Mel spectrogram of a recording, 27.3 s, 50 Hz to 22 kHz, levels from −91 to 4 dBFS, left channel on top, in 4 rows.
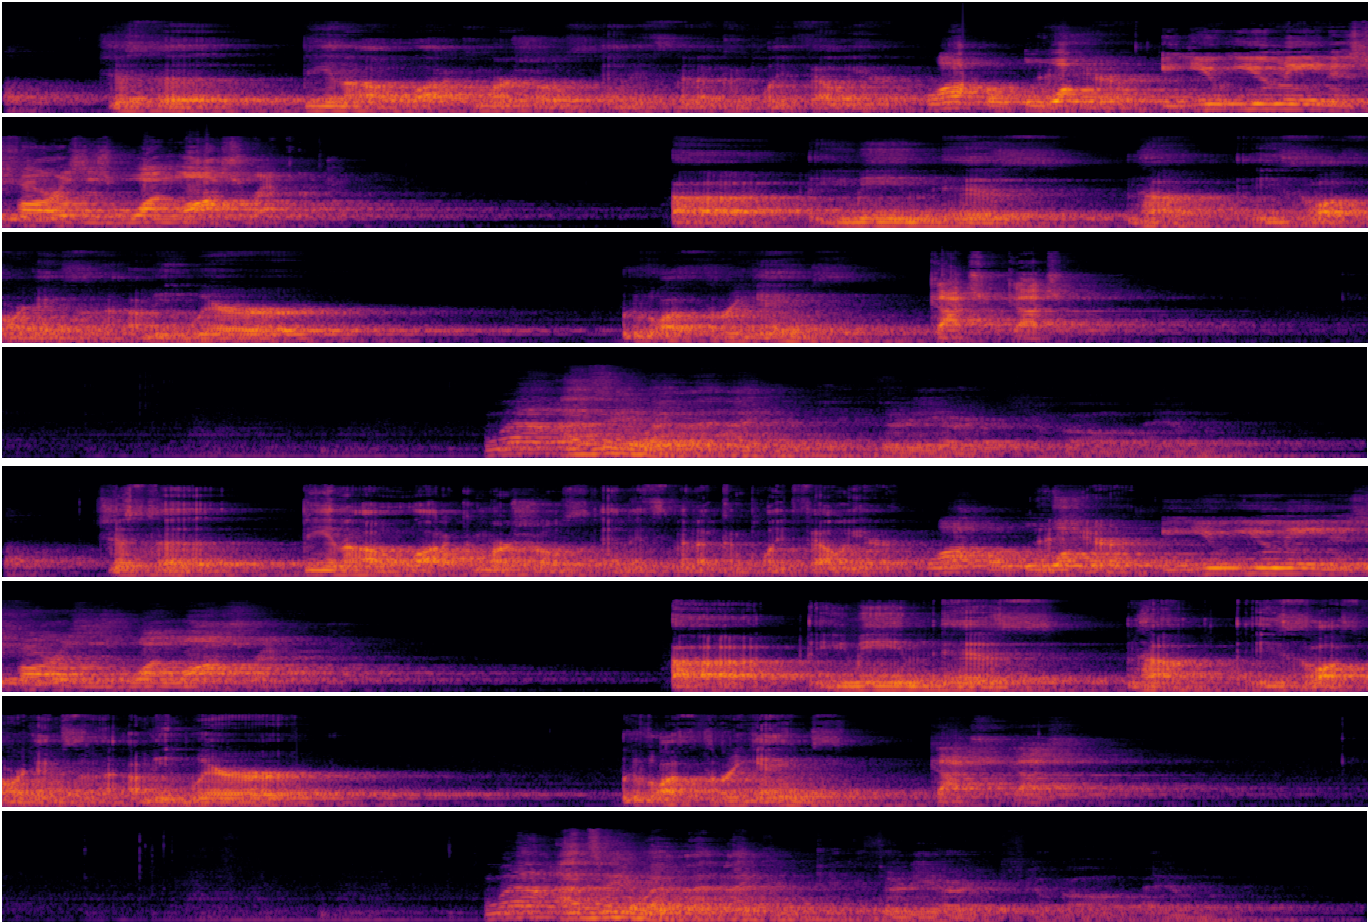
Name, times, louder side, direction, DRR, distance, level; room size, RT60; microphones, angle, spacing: voice 1, 0.5-1.1 1.5-4.5 5.1-5.6 10.2-12.1 12.4-12.8 13.0-15.2 16.8-17.9, right 1 dB, 80° right, 4 dB, 1.5 m, -31 dB
voice 2, 4.6-5.4 5.8-8.4 18.3-19.0, left 2 dB, 85° left, 4 dB, 1.0 m, -29 dB
voice 3, 22.9-24.5 24.9-26.5, equal, 40° right, -4 dB, 2.6 m, -34 dB
10.5 x 8.8 x 6.7 m, 2.6 s
head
